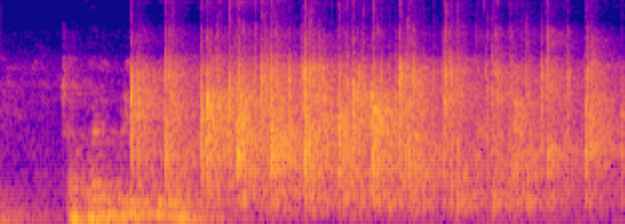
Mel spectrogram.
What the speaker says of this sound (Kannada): ಚಪ್ಪಾಳೆ ಬಿಡಿಸ್ಬೋದು.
